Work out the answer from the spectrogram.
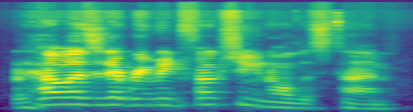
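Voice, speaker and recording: A man's voice: high voice, big pitch swings, fast, sharp tone, voice pushed up, heavily acted. A man voicing a worried female companion in an audiobook, asking short, pressing questions. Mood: questioning.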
